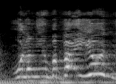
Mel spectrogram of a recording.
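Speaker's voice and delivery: normal talking voice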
